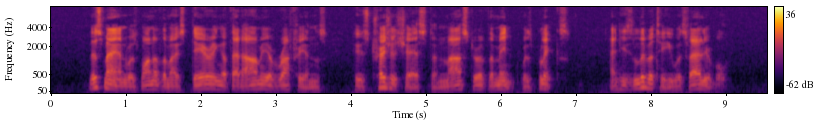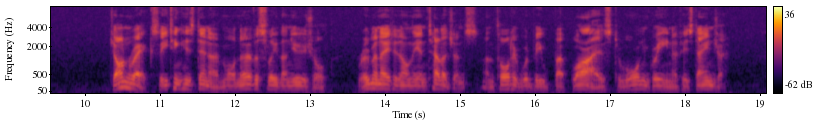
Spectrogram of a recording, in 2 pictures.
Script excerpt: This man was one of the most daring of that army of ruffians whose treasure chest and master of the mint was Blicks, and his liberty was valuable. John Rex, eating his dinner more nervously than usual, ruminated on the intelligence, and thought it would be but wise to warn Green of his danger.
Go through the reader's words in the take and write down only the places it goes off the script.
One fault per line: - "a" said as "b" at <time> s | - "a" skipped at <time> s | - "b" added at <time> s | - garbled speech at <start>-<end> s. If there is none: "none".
none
